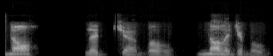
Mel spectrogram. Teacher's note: There's quite a lot of syllables here, but remember the stress is on the first syllable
